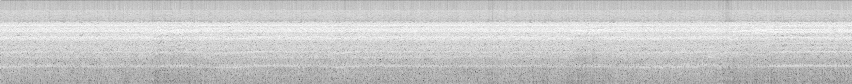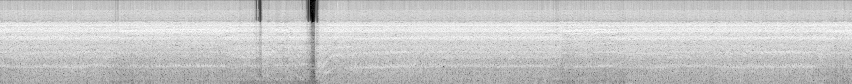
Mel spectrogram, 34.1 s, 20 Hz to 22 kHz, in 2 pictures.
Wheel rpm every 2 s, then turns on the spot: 230, 230, 220, 230, 230, 230, 210, 220, 230, 220, 200, 90, 210, 230, 220, 220, 210.
22-24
